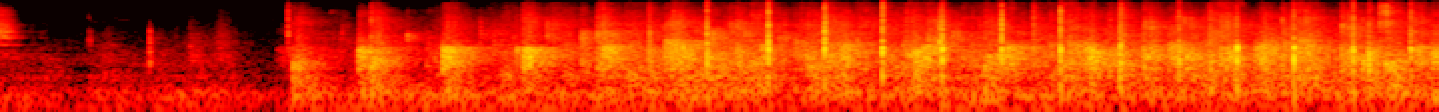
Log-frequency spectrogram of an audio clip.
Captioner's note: people clapping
